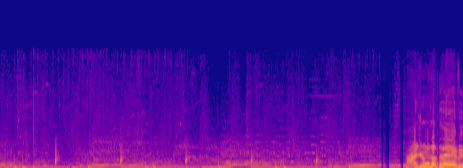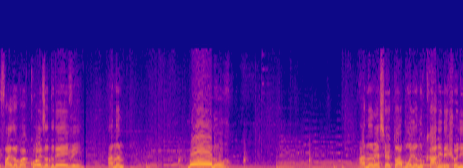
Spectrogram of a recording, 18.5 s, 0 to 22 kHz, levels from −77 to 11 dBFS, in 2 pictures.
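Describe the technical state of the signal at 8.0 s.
At 8.0 s the signal is in a stretch of repeated packet loss (robotic sound), running from 7.62 to 9.02 s. About six short holes, the longest 94 ms, are each patched by stretching the preceding sound, so roughly a fifth of that span is synthetic fill. The result is choppy, with pieces missing. Unlike a single dropout, the gaps keep recurring in quick succession, and the fill continues the last sound rather than leaving clean silence.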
